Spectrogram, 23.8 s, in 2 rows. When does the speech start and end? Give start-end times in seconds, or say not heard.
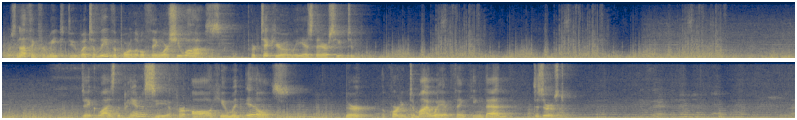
0.0-5.3, 13.1-16.2, 17.1-20.3.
